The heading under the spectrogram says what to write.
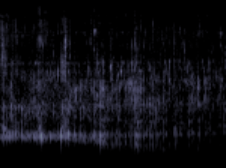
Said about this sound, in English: She moved quickly and began to pour from a calabash into two cups.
